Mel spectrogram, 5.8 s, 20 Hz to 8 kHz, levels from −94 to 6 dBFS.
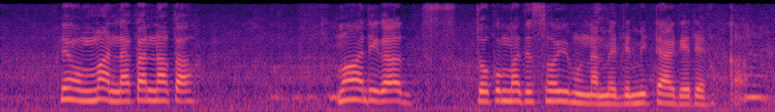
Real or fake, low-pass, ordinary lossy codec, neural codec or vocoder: fake; 7.2 kHz; none; codec, 16 kHz, 2 kbps, FunCodec, trained on LibriTTS, 25 frames a second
